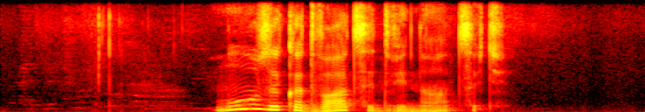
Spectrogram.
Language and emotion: Russian, sad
